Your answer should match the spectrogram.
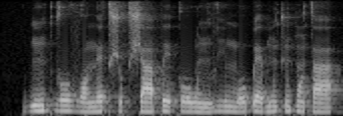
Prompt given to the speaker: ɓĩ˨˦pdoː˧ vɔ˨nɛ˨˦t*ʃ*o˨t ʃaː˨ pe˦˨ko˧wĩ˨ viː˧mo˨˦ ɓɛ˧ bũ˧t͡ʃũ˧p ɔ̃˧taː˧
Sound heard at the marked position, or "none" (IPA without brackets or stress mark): ʃ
